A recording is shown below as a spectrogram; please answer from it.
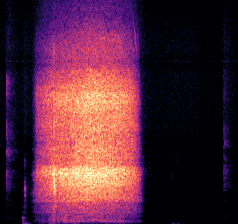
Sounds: Sniff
